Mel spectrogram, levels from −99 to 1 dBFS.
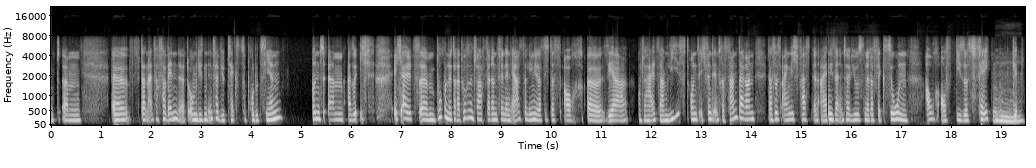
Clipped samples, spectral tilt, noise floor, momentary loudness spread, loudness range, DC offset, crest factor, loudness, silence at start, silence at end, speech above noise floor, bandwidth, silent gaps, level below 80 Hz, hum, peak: under 0.1%; -5 dB/octave; -70 dBFS; 6 LU; 1 LU; under 0.1%; 14 dB; -21 LUFS; 0 s; 0 s; 49 dB; 8.2 kHz; none; -64 dBFS; none; -8 dBFS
